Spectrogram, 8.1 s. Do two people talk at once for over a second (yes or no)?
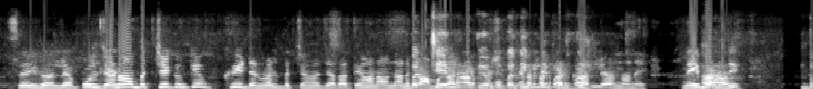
yes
